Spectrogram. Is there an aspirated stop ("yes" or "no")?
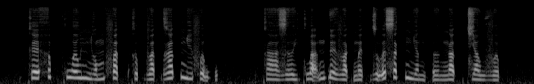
no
